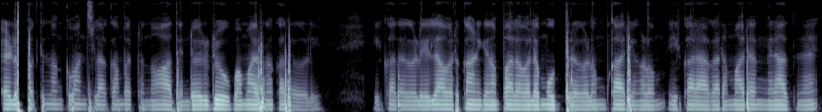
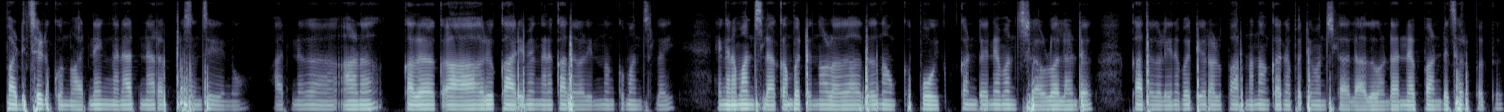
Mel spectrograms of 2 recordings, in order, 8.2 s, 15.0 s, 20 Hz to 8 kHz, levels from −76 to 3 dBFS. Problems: none marked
